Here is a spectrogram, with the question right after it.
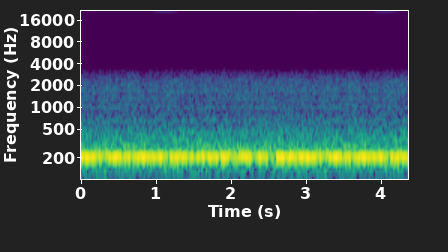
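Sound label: Aircrafts A-10 APU Cockpit; DCS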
